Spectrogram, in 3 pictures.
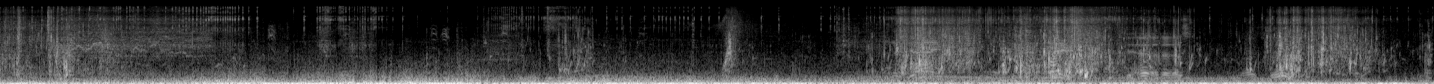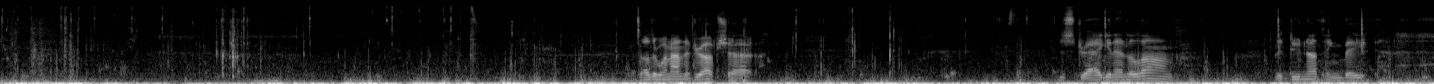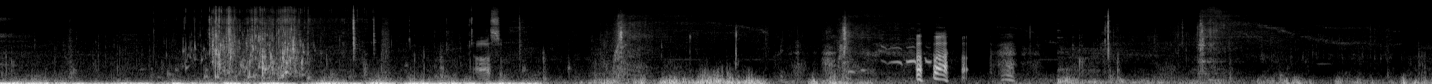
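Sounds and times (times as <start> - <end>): steady low rumble: 0.0 - 15.9
fish thrashing and splashing in water: 8.6 - 14.4, 30.5 - 31.9.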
